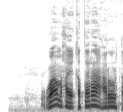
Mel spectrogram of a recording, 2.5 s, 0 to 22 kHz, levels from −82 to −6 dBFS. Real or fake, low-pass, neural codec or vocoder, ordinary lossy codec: real; none; none; none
